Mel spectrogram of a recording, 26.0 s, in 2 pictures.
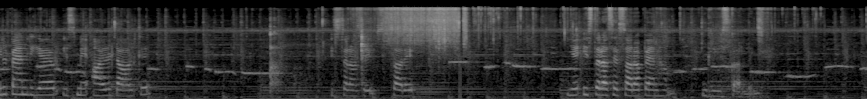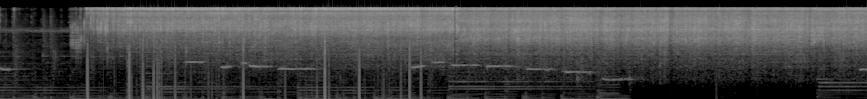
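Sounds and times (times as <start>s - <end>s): background music: 0.0s - 22.5s
oil sizzling in a pan: 2.8s - 13.4s, 14.0s - 26.0s
food pieces clicking on pan: 5.4s - 8.6s, 14.1s - 26.0s.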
